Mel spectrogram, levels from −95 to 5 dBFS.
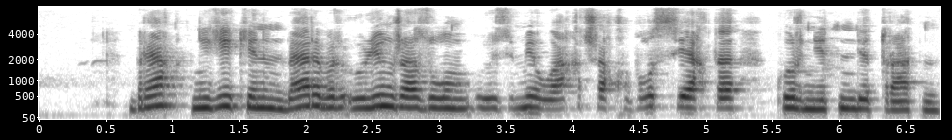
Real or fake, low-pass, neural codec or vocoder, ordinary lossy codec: real; none; none; none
